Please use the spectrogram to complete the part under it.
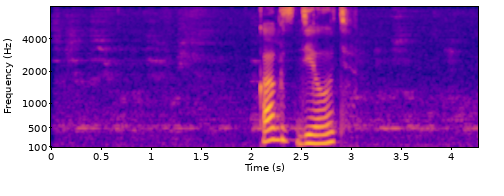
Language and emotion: Russian, neutral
